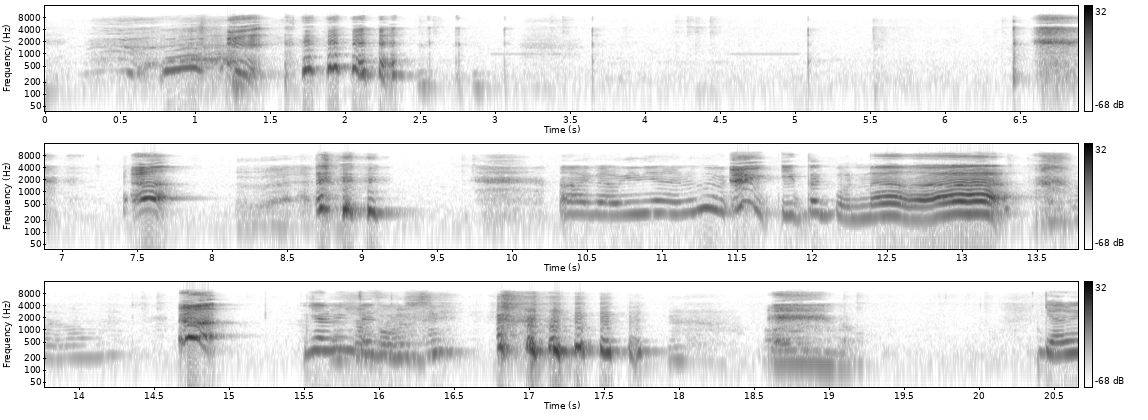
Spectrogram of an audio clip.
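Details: Latina woman who has had hiccups for about half an hour despite trying water and breath-holding, worse when laughing: repeated short, abrupt voiced catches mixed with giggling and laughter; hiccups.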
